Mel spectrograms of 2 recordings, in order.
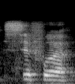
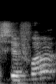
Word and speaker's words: SFWA: Fantasy writers of America the second f is silent I am the President of sifa and we're going to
